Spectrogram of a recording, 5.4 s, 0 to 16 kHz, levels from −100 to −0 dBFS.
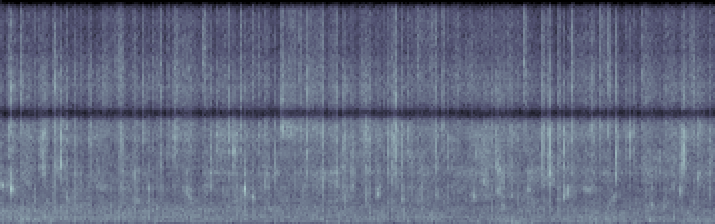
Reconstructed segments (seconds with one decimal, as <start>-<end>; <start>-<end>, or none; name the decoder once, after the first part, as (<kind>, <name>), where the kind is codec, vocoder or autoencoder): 0.0-5.4 (autoencoder, DAC-VAE)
